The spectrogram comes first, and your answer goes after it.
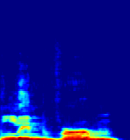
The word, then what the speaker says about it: lindworm: It's pronounced Lind Verm.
